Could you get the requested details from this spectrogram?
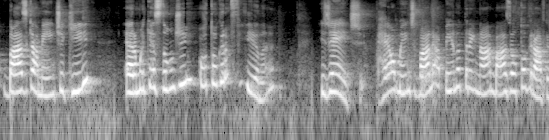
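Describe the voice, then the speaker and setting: Speaking in a voice that sits high, a woman with a Brazilian Portuguese accent teaches an exam-prep Portuguese lesson. She explains things step by step, checking in with "tá?" and "né?".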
